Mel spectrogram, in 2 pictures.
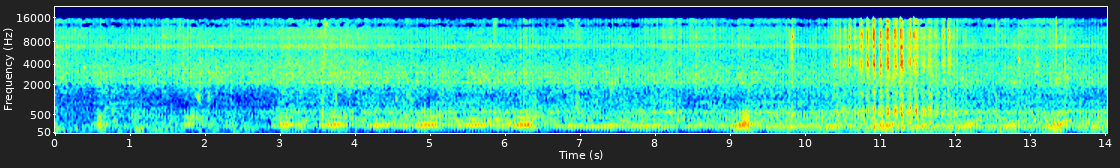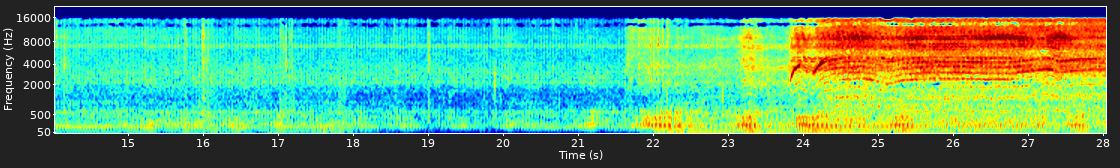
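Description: Portable generator running steadily; about 22 seconds in, a corded drill with a paddle mixer starts up, mixing sanded grout in a bucket. The drill's motor whine wavers in pitch as it churns, over the generator's louder hum under load.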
